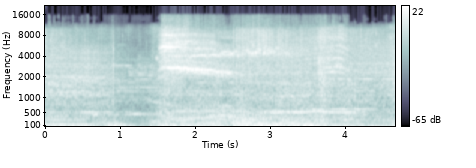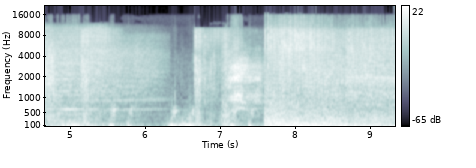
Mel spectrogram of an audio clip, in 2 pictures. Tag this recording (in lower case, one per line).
music
pop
